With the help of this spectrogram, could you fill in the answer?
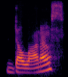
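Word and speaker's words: Dillanos: is is the name of the roaster is delanos it's spelled d-i-l-l-a-n-o-s they are fantastic they make an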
